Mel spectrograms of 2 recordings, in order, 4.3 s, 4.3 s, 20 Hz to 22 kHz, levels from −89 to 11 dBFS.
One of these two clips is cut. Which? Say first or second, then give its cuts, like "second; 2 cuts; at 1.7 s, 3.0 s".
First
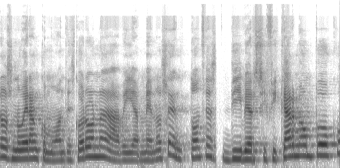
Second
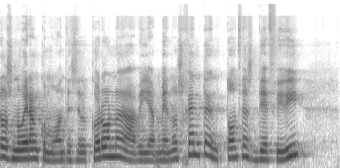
first; 3 cuts; at 0.9 s, 2.1 s, 2.7 s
